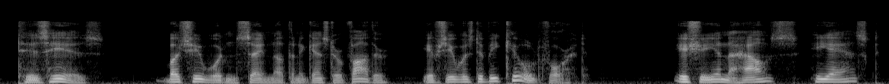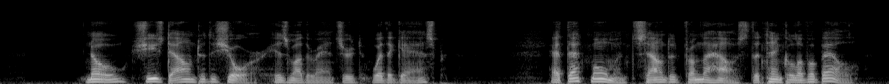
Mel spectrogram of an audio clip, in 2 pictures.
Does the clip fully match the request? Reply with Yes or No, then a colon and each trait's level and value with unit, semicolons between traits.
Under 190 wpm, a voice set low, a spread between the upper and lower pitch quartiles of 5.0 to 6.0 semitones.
Yes: average, 175 wpm; low, 105 Hz; average, 5.3 semitones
